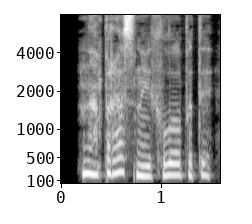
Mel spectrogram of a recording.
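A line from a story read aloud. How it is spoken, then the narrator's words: Sighing. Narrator (Russian): вздохнула она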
